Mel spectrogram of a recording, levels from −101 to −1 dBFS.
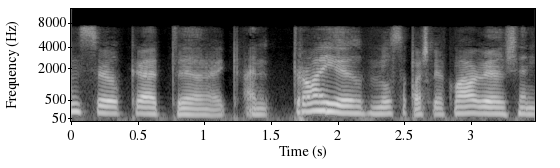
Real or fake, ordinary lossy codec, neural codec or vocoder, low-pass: fake; MP3, 48 kbps; codec, 16 kHz, 0.5 kbps, FreqCodec, larger model; 7.2 kHz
